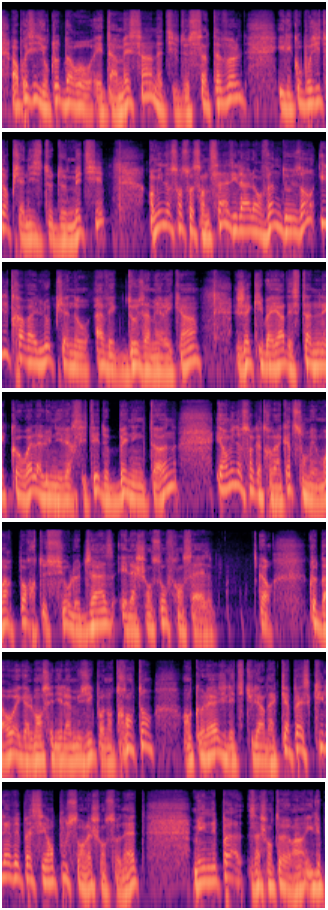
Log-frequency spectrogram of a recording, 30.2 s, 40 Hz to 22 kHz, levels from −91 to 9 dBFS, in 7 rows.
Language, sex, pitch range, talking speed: French, male, 105-140 Hz, 170 wpm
